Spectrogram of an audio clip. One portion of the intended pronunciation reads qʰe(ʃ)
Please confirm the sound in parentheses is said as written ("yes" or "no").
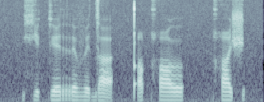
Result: yes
